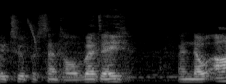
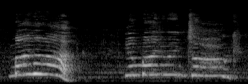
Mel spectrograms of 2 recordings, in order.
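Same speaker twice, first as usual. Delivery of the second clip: high screaming accusation; furious accusation; 10 dB louder, slower than usual. Retold or imitated. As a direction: scream it at the murderer. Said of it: "he was like".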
